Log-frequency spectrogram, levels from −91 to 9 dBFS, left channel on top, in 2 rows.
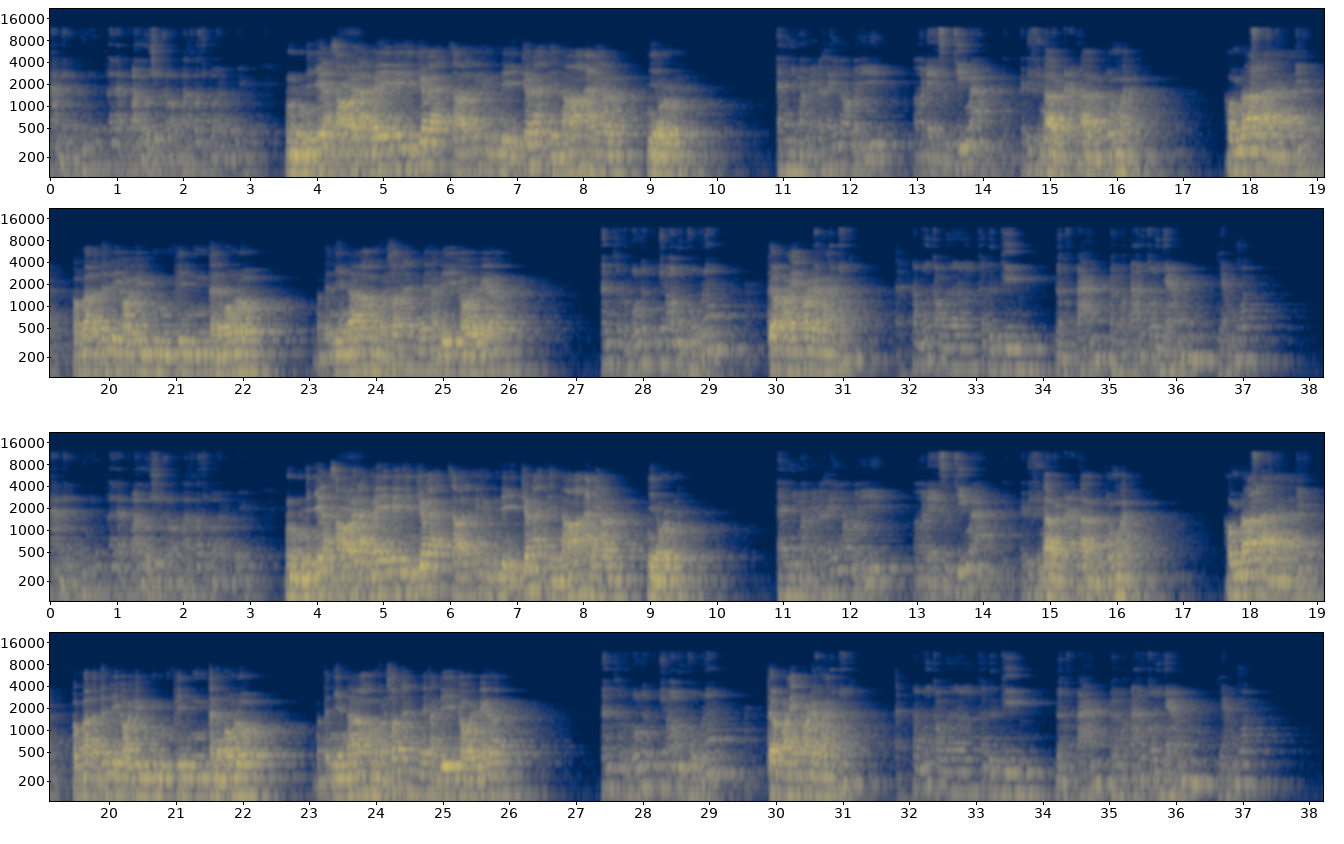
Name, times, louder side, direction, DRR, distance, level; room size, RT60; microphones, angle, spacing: voice 1, 0.0-3.0 4.2-5.0 10.9-12.5 12.9-15.5 18.0-19.0 27.4-29.2 30.6-31.1 32.0-33.8 34.2-37.0, equal, 45° left, -6 dB, 0.8 m, -35 dB
voice 2, 3.5-8.5 9.0-9.5 14.9-16.3 17.6-18.8 19.4-22.2 23.1-26.0 29.9-30.9, equal, 90° right, -3 dB, 0.6 m, -21 dB
2.8 x 2.1 x 3.5 m, 1.5 s
head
